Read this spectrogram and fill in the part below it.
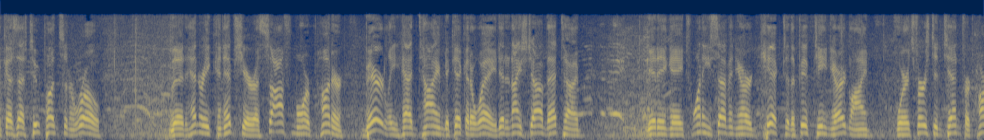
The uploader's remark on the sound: bring all of the action live from Homestead High School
